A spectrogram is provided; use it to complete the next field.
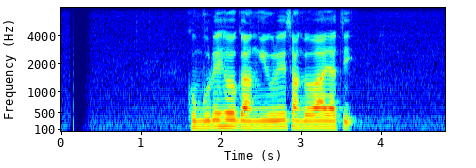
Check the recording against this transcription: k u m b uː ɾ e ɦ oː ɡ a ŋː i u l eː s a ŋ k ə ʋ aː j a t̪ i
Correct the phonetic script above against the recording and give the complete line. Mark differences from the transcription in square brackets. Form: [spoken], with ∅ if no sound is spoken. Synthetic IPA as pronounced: k u m b [u] ɾ e ɦ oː ɡ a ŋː i u [ɾ] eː s a ŋ [ɡ] ə ʋ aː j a t̪ i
